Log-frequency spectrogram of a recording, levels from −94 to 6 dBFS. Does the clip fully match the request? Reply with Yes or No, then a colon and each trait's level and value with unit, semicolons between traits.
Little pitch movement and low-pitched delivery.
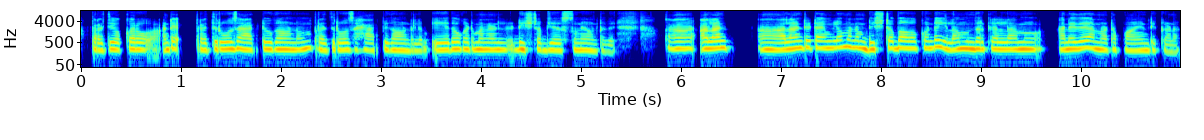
No: narrow, 1.7 semitones; high, 240 Hz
